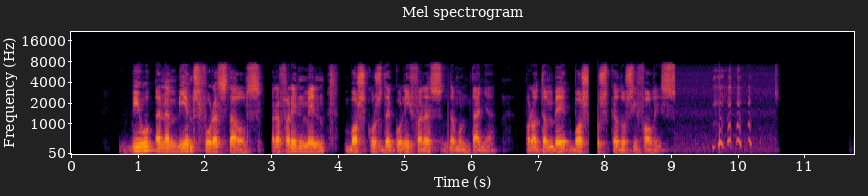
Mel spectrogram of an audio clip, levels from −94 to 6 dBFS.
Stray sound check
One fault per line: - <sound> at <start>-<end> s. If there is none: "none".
- dropout at 7.8-7.9 s
- laugh at 9.6-10.4 s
